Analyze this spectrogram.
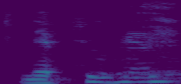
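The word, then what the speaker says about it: Naphtuhim: Nah, Nay, to him. Not Neph- to him. Neptuhim.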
